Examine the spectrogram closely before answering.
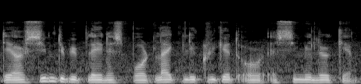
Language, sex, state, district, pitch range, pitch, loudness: English, male, Nagaland, Dimapur, 100-110 Hz, 105 Hz, -17 LUFS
